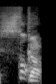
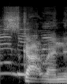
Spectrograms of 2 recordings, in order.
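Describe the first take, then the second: First: The T sound is dropped. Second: The T sound is clearly pronounced. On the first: "you don't pronounce the T" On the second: "People who from who are from Scotland don't pronounce it Scotland"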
